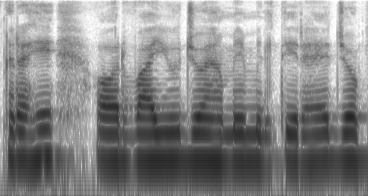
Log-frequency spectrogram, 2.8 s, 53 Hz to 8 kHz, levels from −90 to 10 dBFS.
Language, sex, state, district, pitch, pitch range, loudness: Hindi, male, Himachal Pradesh, Shimla, 130 Hz, 130-135 Hz, -12 LUFS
